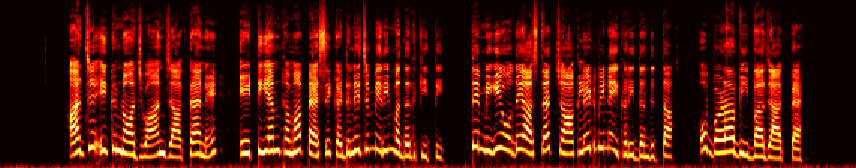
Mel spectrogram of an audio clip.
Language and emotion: Dogri, happy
